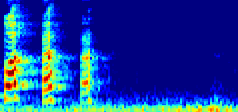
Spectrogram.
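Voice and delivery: high, airy giggle; real laugh. Real, not acted. Streamer amused at the cheese in her face, giggling. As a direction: let a light high laugh trail out.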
